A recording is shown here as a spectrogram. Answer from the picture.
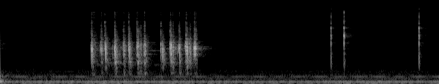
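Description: Computer keyboard typing, a quick run of keystrokes lasting about a second, then two quick clicks like a mouse button later on, over a faint steady hum.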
